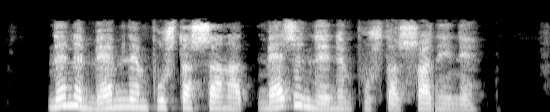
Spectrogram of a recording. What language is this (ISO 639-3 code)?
mrj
